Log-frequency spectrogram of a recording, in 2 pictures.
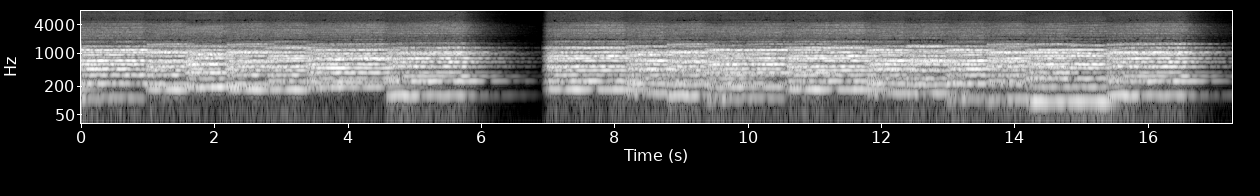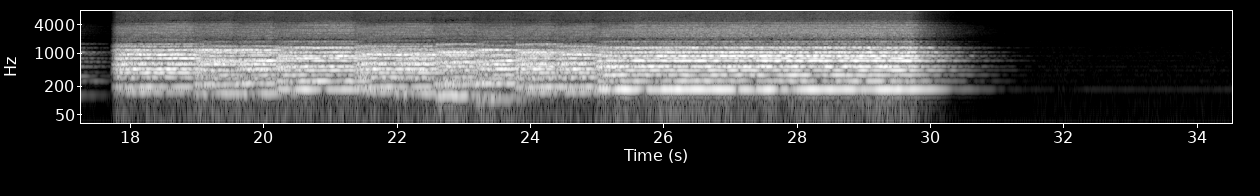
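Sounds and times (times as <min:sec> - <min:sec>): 
SATB choir singing a psalm: 0:00.0 - 0:30.6.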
